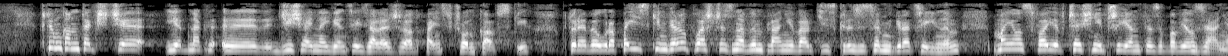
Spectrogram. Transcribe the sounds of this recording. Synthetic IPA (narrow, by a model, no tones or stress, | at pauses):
ft̪ɘmkɔnt̪ɛkɕt͡ɕɛ | jɛd̪nak | d͡ʑiɕajnajvʲjɛnt̪sɛjzalɛʐɘɔt̪paj̃st̪ft͡ʂwɔnkɔfskʲixkt̪uɾɛvɛwɾɔpɛjskʲimvʲjɛlupwaʂt͡ʂɘznɔvɘmplaɲɛvalkʲiskɾɘzɘsɛmːʲiɡɾat̪sɘjnɘmːajɔ̃w̃sfɔjɛft͡ʂɛɕɲejpʂɘjɛnt̪ɛzɔbɔvʲjɔ̃w̃zaɲa̰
